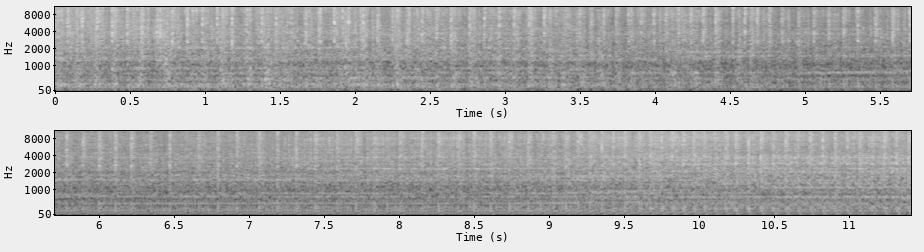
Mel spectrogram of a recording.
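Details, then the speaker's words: Two-stroke electric-start snowblower, primed and started on choke, after new paddles, throwing light snow: steady even fast patter under light load, no misses or surging; running normally, better than before. "it's definitely working better than it did so that's awesome"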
